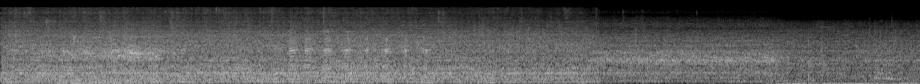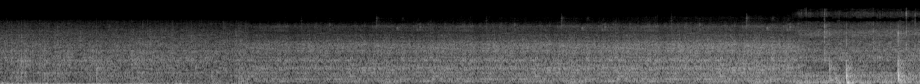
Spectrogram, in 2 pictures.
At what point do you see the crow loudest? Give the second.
1 s.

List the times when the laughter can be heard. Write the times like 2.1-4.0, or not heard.
2.7-4.3.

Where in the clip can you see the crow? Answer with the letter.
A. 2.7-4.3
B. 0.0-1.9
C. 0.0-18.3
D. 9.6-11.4
B.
